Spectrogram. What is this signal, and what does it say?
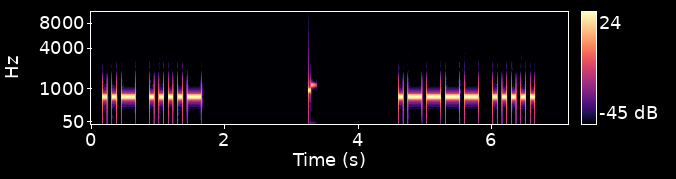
Morse code, heard as a keyed tone, about 17 wpm, 700 Hz. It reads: U4 15
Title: Two Challenging Letter-Number Combinations 17wpm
